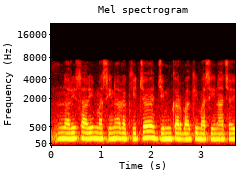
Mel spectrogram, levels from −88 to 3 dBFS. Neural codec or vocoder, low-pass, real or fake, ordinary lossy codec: none; 7.2 kHz; real; none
